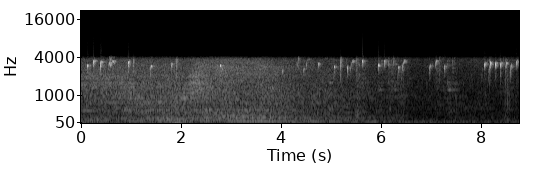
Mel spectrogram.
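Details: Goldfinches from a 2016 breeding flock, high chirps sprinkled over a loud low rumble. The rumble fades toward the end, where a quick run of repeated twitters builds up.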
